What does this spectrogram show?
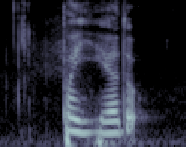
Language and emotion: Russian, neutral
